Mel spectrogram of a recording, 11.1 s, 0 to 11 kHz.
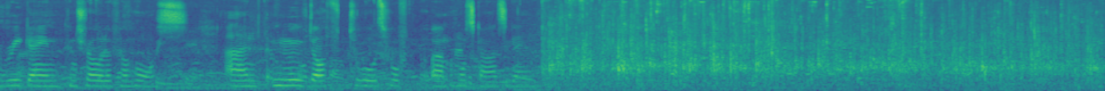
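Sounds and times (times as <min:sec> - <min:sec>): horse hooves clip-clopping: 0:05.4 - 0:11.0.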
